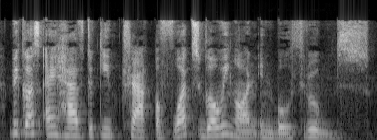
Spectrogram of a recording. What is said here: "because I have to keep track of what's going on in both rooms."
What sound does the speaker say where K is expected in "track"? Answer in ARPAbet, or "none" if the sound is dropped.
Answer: K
